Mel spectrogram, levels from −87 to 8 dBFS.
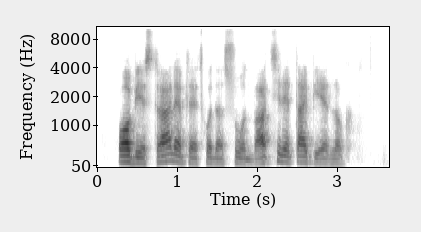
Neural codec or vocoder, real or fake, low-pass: codec, 24 kHz, 0.5 kbps, DualCodec; fake; 9.9 kHz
